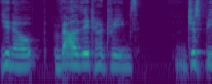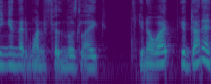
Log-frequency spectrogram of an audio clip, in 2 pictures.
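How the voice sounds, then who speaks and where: A woman with an Indian accent speaks at a moderate pace. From India (Delhi), later Canada. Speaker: actress and boutique owner. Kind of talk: interview conversation. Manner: halting with fillers.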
